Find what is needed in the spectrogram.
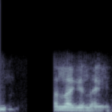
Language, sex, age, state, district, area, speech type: Assamese, male, 45-60, Assam, Goalpara, urban, conversation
